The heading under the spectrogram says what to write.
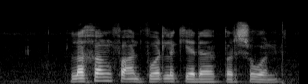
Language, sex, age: Afrikaans, male, 19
